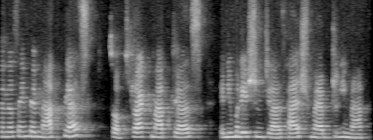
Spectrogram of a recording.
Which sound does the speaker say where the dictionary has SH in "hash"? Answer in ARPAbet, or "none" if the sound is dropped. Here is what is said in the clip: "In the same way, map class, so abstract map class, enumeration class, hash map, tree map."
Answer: SH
